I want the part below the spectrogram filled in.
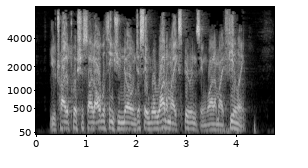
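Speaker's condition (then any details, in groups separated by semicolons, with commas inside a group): No condition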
